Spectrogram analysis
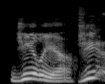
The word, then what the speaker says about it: Giglio: did I pronounce it? Is it Giglio or Giglio? Giglio.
